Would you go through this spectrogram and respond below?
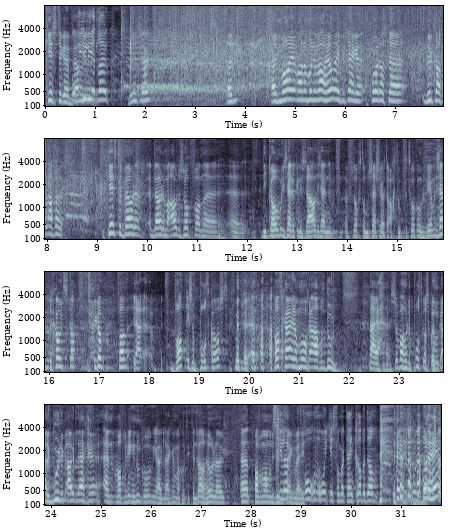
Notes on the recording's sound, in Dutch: THEATERSHOW. Naar de Melkweg in Amsterdam voor de opname van de vijfde aflevering van seizoen twee. Gelukkig kwam er ook publiek en een aantal leuke gasten.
